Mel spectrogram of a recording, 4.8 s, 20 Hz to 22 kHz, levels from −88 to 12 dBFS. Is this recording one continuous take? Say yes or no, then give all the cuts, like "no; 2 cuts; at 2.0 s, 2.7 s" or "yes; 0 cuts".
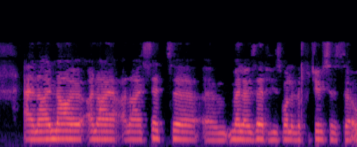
yes; 0 cuts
